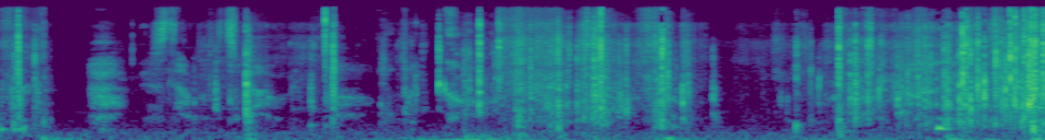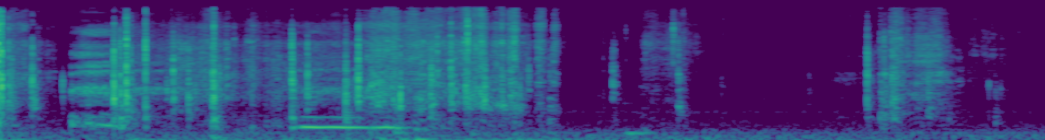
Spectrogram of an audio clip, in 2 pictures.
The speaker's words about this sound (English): Crinkly paper.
